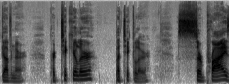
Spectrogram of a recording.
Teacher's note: you hear governor with that first R dropped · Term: dissimilation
